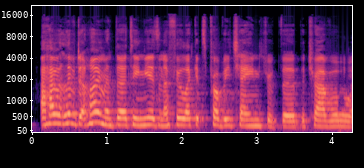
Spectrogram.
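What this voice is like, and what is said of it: English accent that sounds Australian. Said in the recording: “Your accent, is it New Zealand or is it Australia? ... I thought you were Aussie.”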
